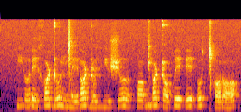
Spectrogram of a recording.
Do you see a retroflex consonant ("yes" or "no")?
yes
